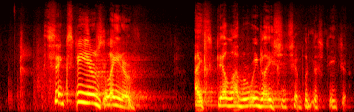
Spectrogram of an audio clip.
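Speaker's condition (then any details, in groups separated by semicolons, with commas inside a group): Cerebral palsy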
